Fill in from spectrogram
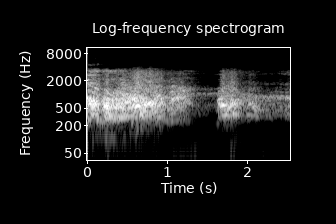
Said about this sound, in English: That's not a wolf, it's a husky. He jumped the wolf.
